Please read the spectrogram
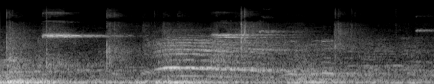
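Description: Indoor volleyball game: a few sharp ball hits ring out in a large gym, with players' voices calling out between them.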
